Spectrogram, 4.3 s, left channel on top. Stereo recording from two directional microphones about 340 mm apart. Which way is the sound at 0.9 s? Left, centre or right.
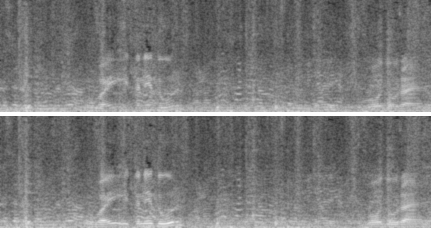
Centre.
